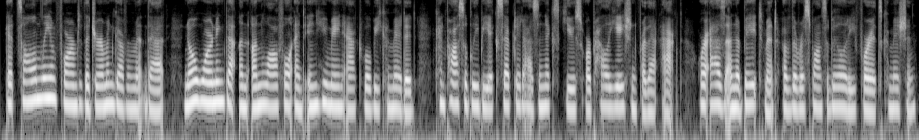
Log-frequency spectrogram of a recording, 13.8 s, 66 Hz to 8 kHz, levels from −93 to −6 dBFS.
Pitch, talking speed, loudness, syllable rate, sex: 210 Hz, 175 wpm, -19 LUFS, 5.8 syllables/s, female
